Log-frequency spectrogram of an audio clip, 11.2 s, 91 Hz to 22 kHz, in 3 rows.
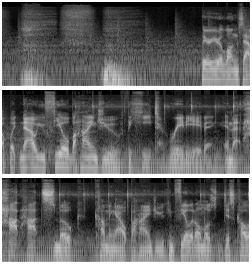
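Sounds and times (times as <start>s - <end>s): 
heavy breath: 0.0s - 2.2s
sharp gasp for air: 0.3s - 2.2s
speech: 3.0s - 11.1s.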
